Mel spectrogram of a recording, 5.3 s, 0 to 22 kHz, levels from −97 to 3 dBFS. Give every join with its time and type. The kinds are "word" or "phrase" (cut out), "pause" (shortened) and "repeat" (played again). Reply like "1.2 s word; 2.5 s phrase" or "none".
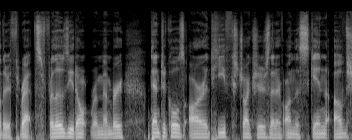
1.1 s word; 2.2 s word; 3.1 s word; 3.5 s word; 4.2 s word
